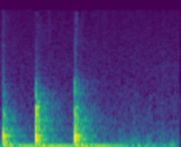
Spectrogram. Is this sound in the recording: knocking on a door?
yes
